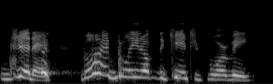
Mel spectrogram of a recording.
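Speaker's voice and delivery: motherly mom voice, calling out. Asked by friends to give one, the speaker does it: imitating Miller. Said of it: "You should give us one".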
